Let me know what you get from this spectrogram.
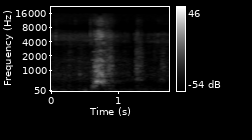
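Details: American Pit Bull Terrier giving a single loud, rough bark, with a faint shorter yip following about half a second later in otherwise quiet surroundings.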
